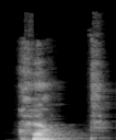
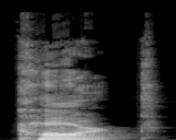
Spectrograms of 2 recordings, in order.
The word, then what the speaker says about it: cart: 이거는 발음을 길게 내란 표시여서 cart 이렇게 짧게 하시는 게 아니라 cart 라고 길게 발음하시면 됩니다.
